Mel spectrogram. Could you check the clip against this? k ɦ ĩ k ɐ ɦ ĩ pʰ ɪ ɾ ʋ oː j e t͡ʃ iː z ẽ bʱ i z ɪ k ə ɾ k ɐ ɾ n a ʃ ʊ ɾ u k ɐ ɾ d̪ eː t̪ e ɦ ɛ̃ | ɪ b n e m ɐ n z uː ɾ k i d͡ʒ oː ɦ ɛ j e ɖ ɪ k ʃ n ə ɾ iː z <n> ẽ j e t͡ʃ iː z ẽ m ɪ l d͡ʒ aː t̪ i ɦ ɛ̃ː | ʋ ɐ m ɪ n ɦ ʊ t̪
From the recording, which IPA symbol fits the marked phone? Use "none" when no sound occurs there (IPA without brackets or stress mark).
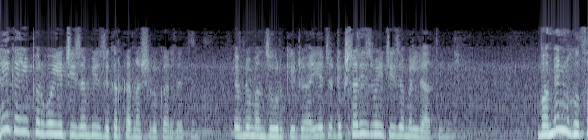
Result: m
